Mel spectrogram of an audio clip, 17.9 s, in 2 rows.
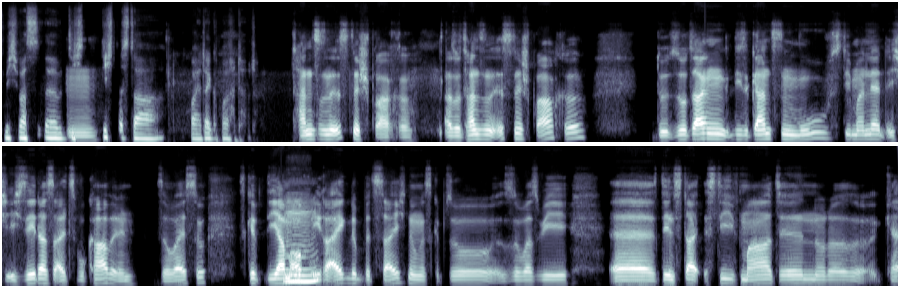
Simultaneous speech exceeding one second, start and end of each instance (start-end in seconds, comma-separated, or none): none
